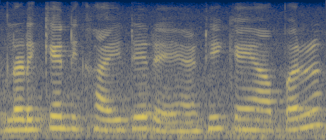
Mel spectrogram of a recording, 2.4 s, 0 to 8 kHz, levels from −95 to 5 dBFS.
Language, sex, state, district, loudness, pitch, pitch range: Hindi, female, Haryana, Rohtak, -16 LUFS, 230 Hz, 215-250 Hz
